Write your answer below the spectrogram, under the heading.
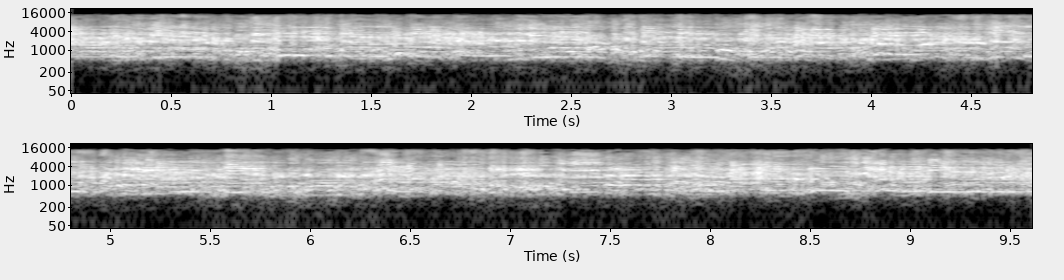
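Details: Black Jersey Giant chickens, a breeding flock kept for producing hatching eggs, a breed originating in Burlington County, New Jersey; dense overlapping clucks and squawky calls from many birds, with a crow-like call among them, steady throughout.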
